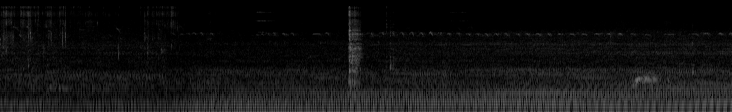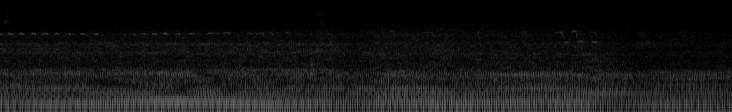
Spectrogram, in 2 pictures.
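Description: A steady low rumble that swells about four seconds in and again about halfway through. A faint, rapidly repeated high chirp runs through the first half, and there is a single sharp click about seven seconds in.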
